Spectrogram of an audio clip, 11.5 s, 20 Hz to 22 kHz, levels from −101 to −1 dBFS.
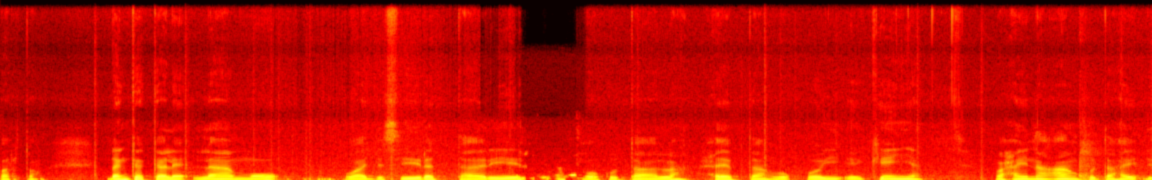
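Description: At 5.21 to 5.32 s a second voice leaks in underneath the speech, a little quieter than the main talker. This is the other side's voice leaking through: the far end is playing from a loudspeaker near the microphone, and the echo canceller has likely left part of it in the signal. It is a separate talker, not a smear or reverb tail of the main voice, which sets it apart from room reverberation.

Starting at 5.22 s and lasting until 5.83 s, the main voice sinks, falling by around 20 dB at its deepest over roughly 0.7 s in all. This is speech suppressed in double talk. With both sides talking, the canceller likely could not tell the local talker from the echo and turned everything down. The level dips and recovers while the far side is still audible.

Inside that dip, from 5.65 to 5.79 s, the far-end voice leaks through again, now about as loud as the suppressed talker. Its brief return comes just as the main voice is pushed down.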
